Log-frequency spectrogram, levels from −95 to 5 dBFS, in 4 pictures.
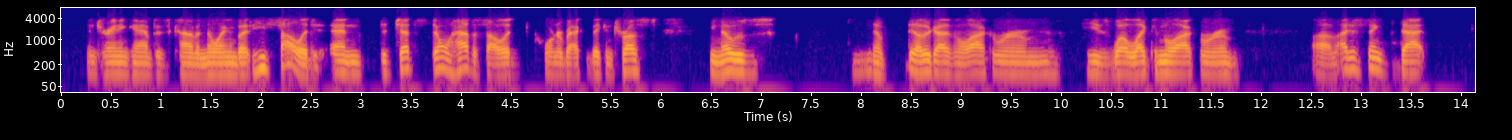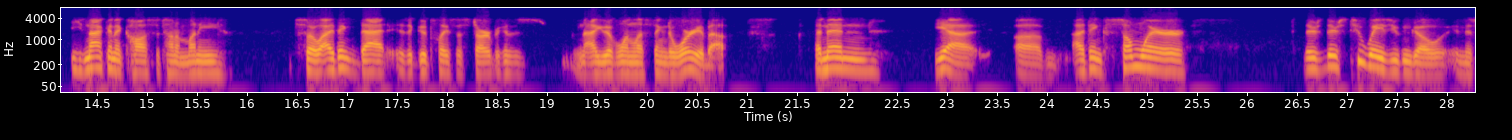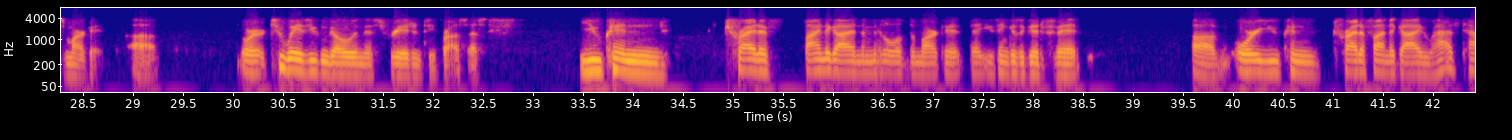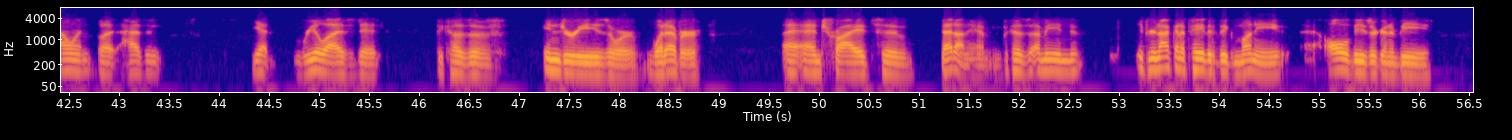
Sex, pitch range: male, 115-140 Hz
